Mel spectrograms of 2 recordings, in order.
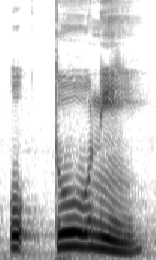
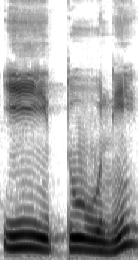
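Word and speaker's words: ائتوني: Nah, ketika waqaf di kata fis samawat dan ibtida setelahnya, itu bacanya bukan utuni, tapi dibacanya adalah fis samawat ituni. Kenapa dibacanya ituni bukan utuni? Padahal berdasarkan kaidah kalau huruf ketiganya itu dhammah, maka hamzah wasalnya juga dibaca dhammah.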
